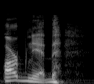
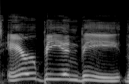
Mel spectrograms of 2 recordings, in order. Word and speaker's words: Airbnb: All right, coming up, and we're going to finish it up with Airbnb, which I first pronounced Arbnib. It's Airbnb.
